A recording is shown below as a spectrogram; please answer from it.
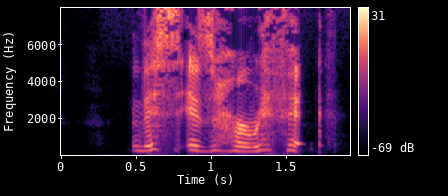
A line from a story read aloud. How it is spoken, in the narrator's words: Pei sputtered with wide eyes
